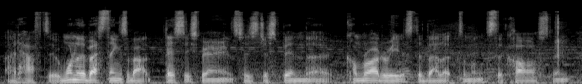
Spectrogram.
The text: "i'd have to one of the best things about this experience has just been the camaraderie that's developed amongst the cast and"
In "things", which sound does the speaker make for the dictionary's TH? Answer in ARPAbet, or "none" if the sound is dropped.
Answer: TH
